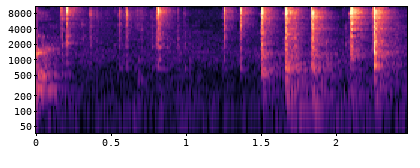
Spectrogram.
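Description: A series of light clicks and taps as covers are fitted back onto an electrical junction box.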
